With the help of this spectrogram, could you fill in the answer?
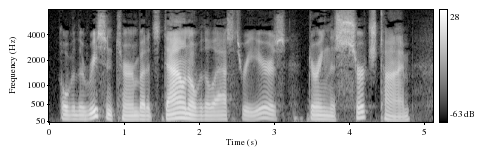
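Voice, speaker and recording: A man is heard against a quiet background. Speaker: stock market commentator. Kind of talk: casual monologue. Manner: disguised voice; halting.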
